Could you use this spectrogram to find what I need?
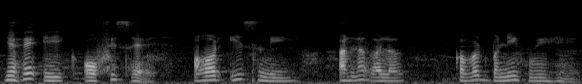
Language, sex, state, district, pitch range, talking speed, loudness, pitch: Hindi, female, Uttar Pradesh, Muzaffarnagar, 155-200 Hz, 115 wpm, -31 LUFS, 170 Hz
